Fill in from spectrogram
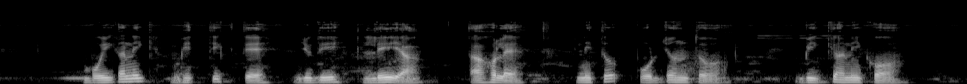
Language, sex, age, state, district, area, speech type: Santali, male, 30-45, West Bengal, Paschim Bardhaman, urban, spontaneous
